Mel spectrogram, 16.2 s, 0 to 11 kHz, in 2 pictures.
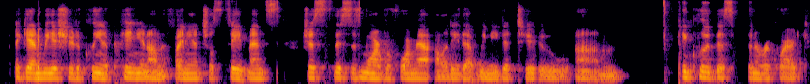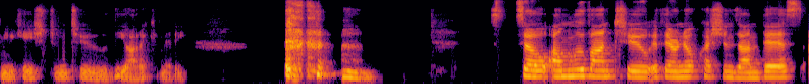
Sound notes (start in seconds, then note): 10.9 coughs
